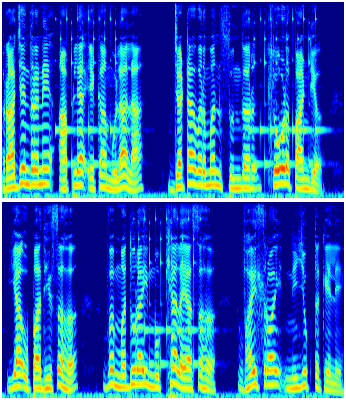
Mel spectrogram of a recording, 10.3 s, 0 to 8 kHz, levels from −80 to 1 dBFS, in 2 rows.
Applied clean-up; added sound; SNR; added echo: none; Marimba, xylophone; 18 dB; none.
